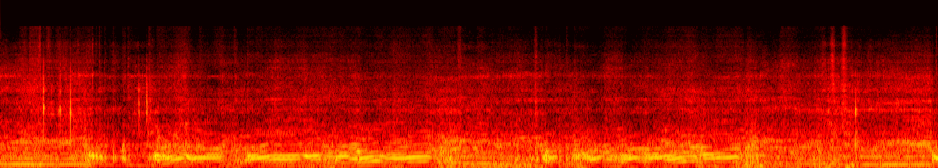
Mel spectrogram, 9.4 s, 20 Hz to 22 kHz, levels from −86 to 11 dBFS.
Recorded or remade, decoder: remade, codec, SNAC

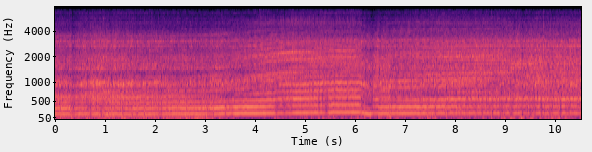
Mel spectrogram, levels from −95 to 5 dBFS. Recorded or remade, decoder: remade, vocoder, Vocos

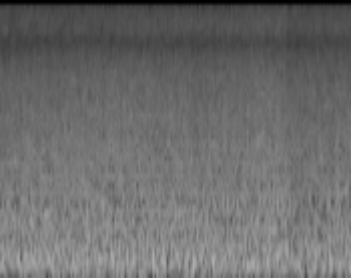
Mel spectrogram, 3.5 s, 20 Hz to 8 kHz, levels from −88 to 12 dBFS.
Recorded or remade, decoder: remade, vocoder, Vocos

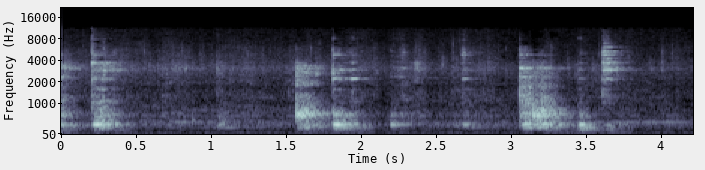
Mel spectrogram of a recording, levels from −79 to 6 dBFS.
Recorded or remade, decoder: recorded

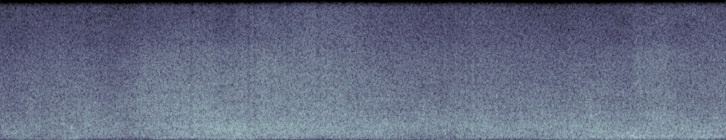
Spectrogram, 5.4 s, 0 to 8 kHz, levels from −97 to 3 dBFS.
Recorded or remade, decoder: remade, codec, DAC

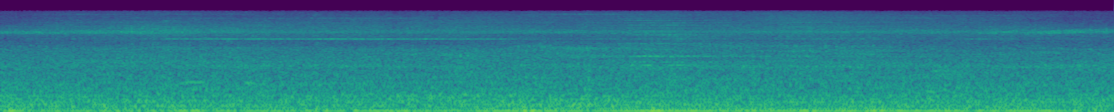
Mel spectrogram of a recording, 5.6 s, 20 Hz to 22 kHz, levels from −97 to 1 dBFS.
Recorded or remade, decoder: recorded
